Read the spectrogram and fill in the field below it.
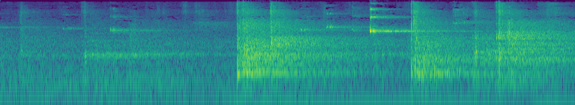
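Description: Sneakers squeak sharply on a smooth floor.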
